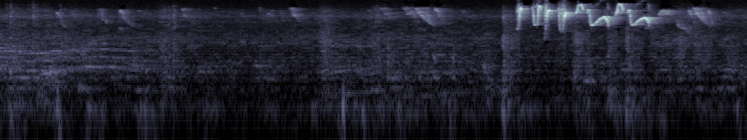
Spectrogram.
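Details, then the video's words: Sunbird (kolibri wulung) singing, tail swaying as it sings: a burst of rapid high twittering notes with sharp rising and falling sweeps near the end, after quieter scattered chirps and faint low background sounds. "Kolibri Wulung Gacor"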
